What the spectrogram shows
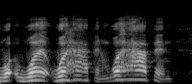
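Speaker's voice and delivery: put-on anxious, worried voice, words repeated. Retelling a dad's reaction to his son freaking out: imitating worried dad. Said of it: "He's worried about his money".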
